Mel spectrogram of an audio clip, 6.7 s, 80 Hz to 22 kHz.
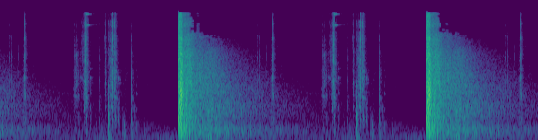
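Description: Two .223 Remington shots from a CZ 527 bolt-action carbine, about three seconds apart, each followed by a long fading echo. Pairs of small clicks from the bolt being worked come before each shot.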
